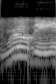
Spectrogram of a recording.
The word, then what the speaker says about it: RWBY: And then you have another show, which is pronounced Ruby. It's spelled R-W-B-Y, and that's a very unique anime series.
